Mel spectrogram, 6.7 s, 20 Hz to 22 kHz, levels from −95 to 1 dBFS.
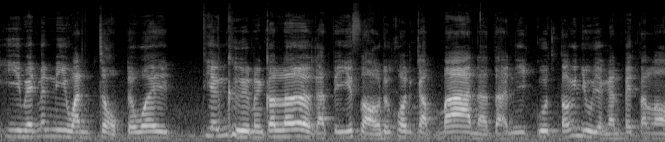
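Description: Clock drift between sender and receiver runs through the whole clip: the sender's clock is about 2% slow, so the jitter buffer keeps draining. On a waveform, tiny duplicated slivers appear, and spectrogram harmonics show faint discontinuities where the buffer is topped up.

From 0.52 s to 6.34 s, repeated timing corrections stretch the speech to 98% speed, adding roughly a tenth of a second overall. Short pieces are repeated at uneven intervals, heard, if at all, as slight hiccups or an unsteady tempo, with small seams in the waveform.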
